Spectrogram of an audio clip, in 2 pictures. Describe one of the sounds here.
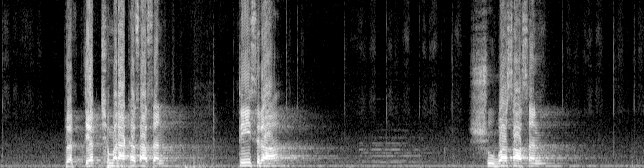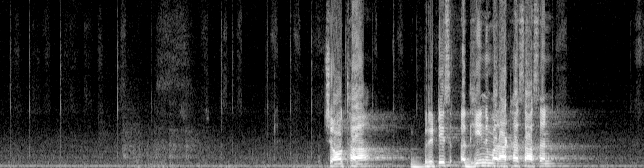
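A man speaks in short bursts, close to a microphone, in a lecturing tone.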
